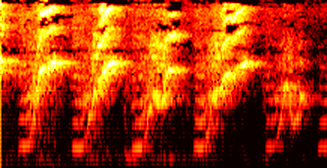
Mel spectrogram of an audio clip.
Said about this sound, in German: Meerschweinchen? Ja. Was war das? Meerschweinchen. Ah, Meerschweinchen.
